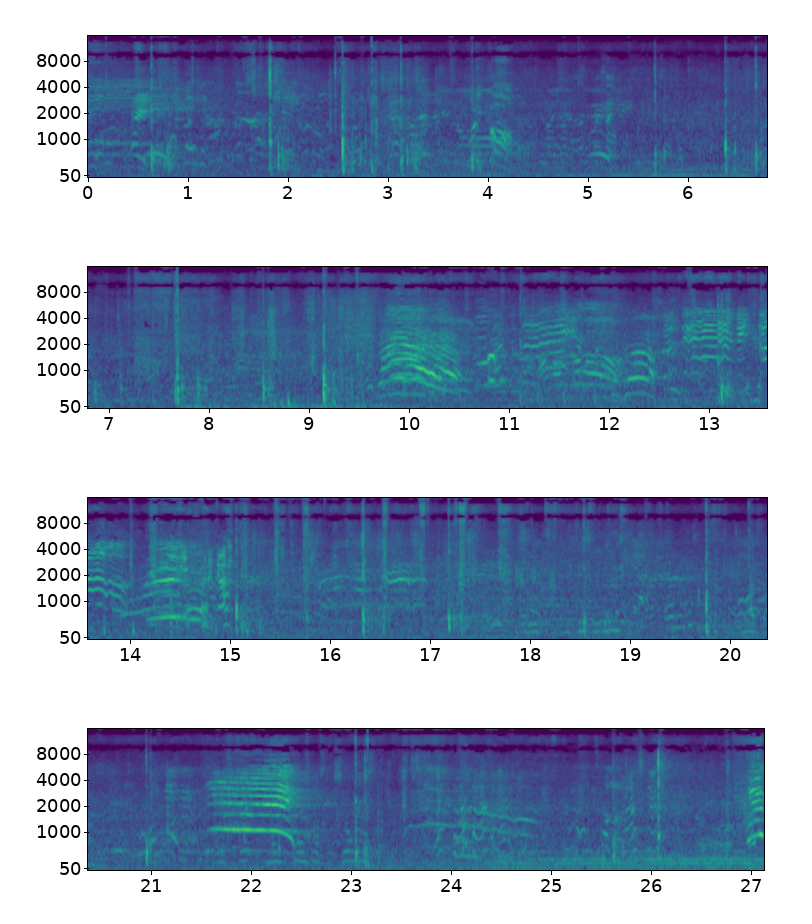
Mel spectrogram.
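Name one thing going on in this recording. Tennis balls are struck with rackets in sharp pops.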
